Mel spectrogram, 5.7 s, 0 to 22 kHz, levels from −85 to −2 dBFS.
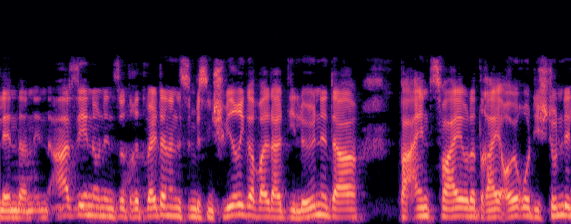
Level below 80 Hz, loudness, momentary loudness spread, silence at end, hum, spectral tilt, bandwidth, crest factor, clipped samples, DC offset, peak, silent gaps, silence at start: -58 dBFS; -19 LUFS; 5 LU; 0 s; none; -5 dB/octave; 8 kHz; 18 dB; under 0.1%; under 0.1%; -2 dBFS; none; 0 s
